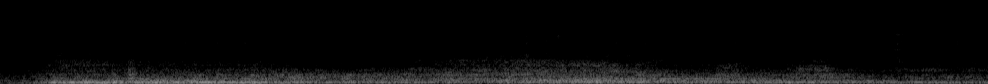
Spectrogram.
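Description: An old engine in Starfield gives off a deep, steady rumble that holds at an even loudness for several seconds, close and continuous, with faint clanks and ticks on top.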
